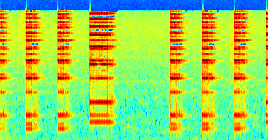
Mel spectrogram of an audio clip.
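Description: Electronic beeps in a countdown-style pattern: three short beeps about half a second apart, then a longer beep at a different pitch. After a pause of about a second the pattern starts again.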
